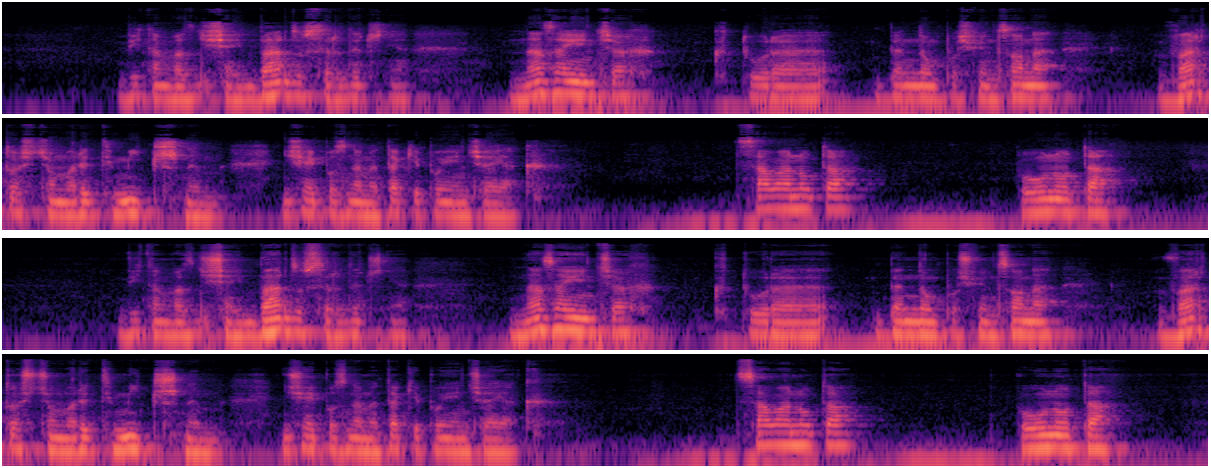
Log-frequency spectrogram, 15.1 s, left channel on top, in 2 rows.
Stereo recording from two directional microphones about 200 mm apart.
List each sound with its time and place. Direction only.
0.7 s speech: 25° right (ahead or behind)
12.1 s speech: 30° right (ahead or behind)
13.8 s speech: 30° right (ahead or behind)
